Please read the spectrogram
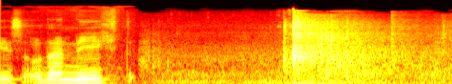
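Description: A glass-panelled door with a metal frame being pulled open by its handle: a sudden clack of the latch about one and a half seconds in, fading off quickly.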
